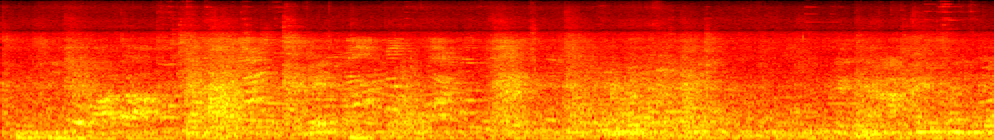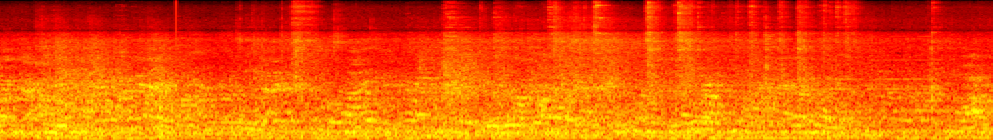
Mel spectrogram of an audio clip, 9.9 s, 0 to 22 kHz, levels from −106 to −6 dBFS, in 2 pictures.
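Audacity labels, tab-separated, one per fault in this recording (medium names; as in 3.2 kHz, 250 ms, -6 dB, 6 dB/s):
5.840000	5.840000	pop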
